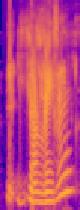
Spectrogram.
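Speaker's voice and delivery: high, loud stammered alarm. Acted. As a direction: blurt it out in alarm. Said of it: "In alarm".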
